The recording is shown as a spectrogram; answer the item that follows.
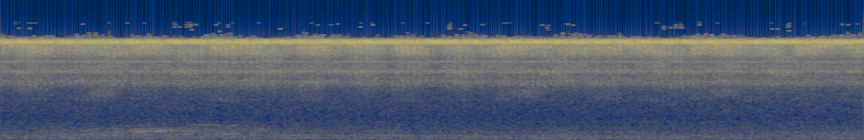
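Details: Male cicadas calling to attract females at dusk on a summer night in Georgia, USA, form a steady, dense, high-pitched hissing drone with a bright, shimmering top band that never breaks. Faint low rumbling sits underneath.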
